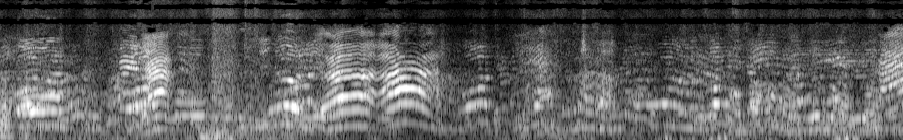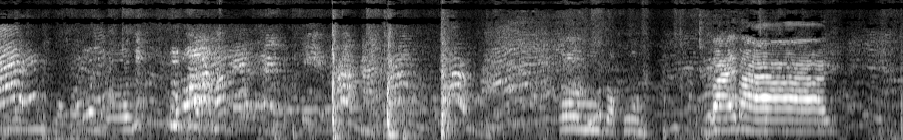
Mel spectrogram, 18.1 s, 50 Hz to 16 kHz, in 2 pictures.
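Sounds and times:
children talking and calling out: 0.0 - 18.0.

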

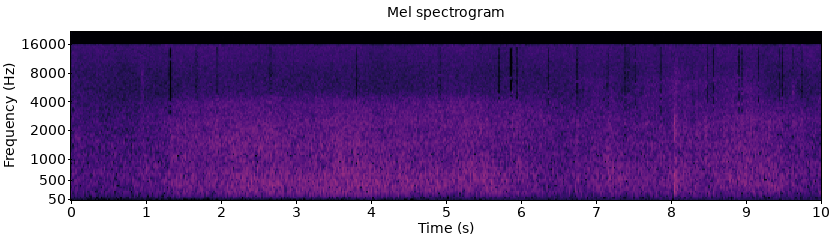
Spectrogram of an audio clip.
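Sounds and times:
ocean surf washing on sand: 0.0 - 10.0.

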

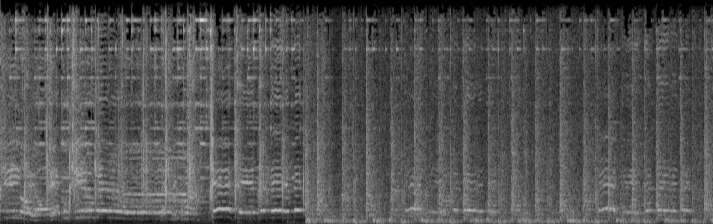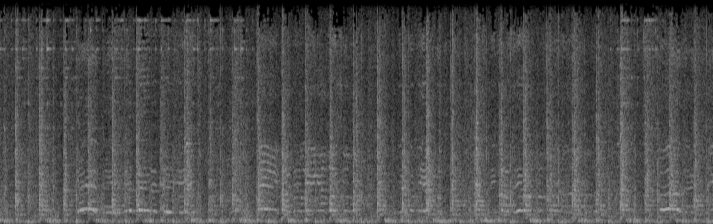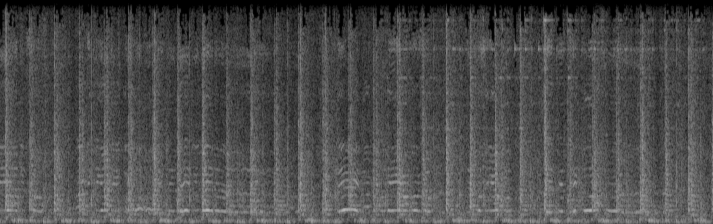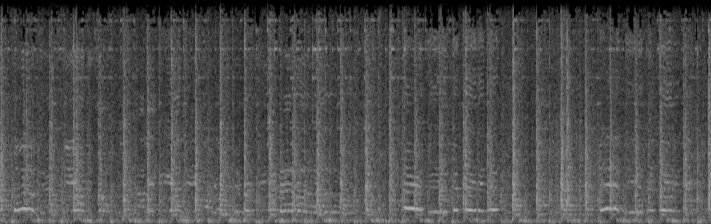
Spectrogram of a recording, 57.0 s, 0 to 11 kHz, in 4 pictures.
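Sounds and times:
deep bass drums: 6.1 - 57.0.

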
